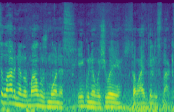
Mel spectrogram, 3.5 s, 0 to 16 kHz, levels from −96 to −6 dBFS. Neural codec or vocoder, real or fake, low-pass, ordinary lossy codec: none; real; 14.4 kHz; AAC, 64 kbps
